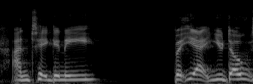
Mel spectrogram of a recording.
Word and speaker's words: Antigone: words, you have this, if there's an E on the end, you actually say the E, Antigone.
